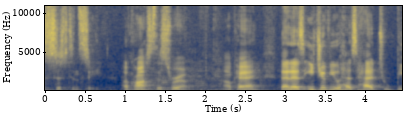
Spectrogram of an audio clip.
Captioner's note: audience laughing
